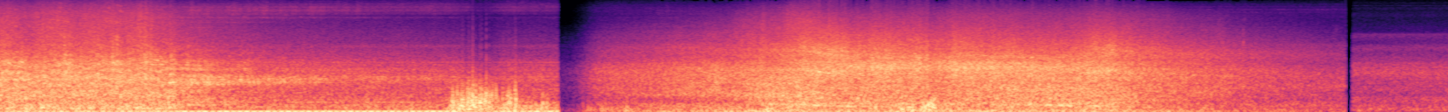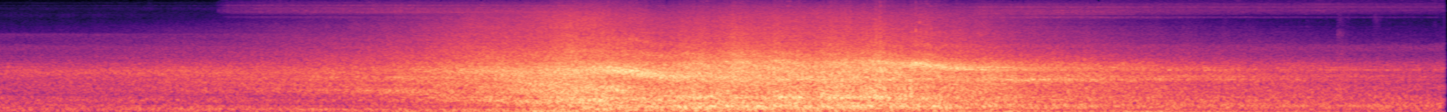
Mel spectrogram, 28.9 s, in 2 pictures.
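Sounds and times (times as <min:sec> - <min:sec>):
passenger train passing at speed: 0:00.0 - 0:28.9
train rushing past: 0:00.0 - 0:28.9.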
